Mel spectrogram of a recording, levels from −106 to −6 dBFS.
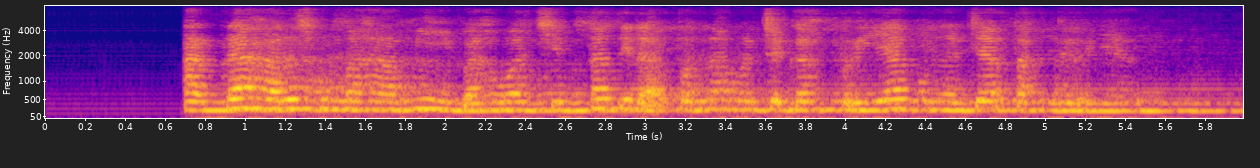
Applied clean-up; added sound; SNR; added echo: neural separator model SepFormer DNS4.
